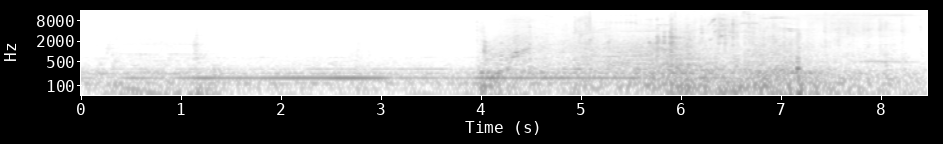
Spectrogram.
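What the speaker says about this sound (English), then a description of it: "Engines on." Spaceship engines in the space game Star Citizen spin up: a low mechanical hum with clicks, then a sudden louder whooshing roar that keeps building.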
